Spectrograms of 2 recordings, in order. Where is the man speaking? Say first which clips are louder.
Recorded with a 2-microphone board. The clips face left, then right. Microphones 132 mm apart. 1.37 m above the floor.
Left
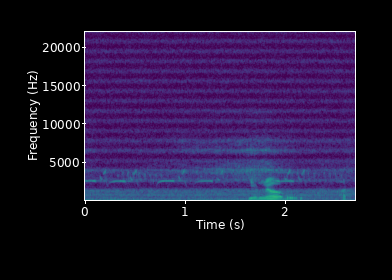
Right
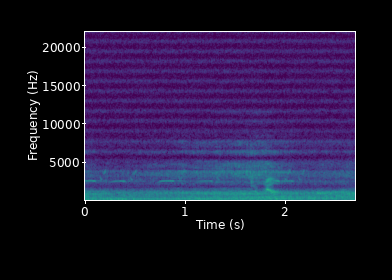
Left 2 dB; 40° left (ahead or behind).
